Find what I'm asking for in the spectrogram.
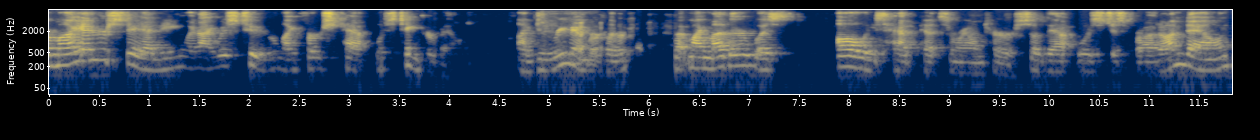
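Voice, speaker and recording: At a fairly slow pace, a woman with a somewhat breathy, medium-pitched voice speaks with lively intonation. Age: 70s. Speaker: dog trainer. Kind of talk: interview answers.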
